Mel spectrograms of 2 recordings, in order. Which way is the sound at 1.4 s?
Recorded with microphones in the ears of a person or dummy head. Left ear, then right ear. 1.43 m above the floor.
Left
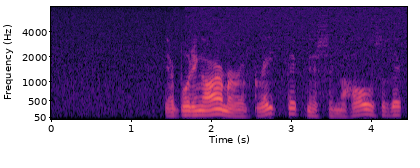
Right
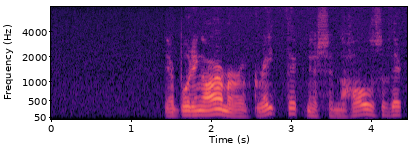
80° right.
